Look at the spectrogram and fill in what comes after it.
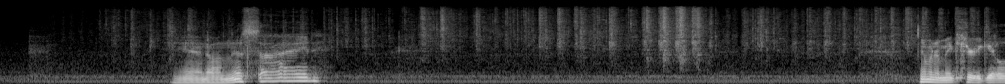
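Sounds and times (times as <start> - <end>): steady low hum: 0.0 - 10.0
dry rub grains pattering on foil: 0.4 - 10.0.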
